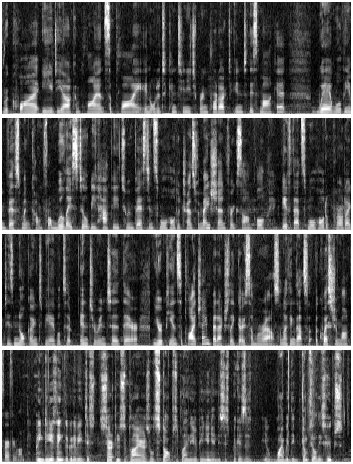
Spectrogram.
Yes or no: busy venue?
yes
